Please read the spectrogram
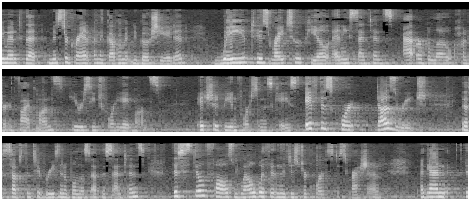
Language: English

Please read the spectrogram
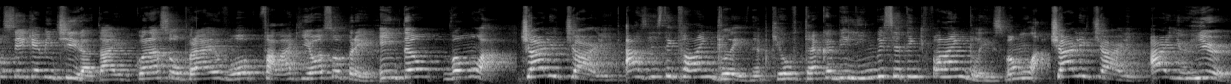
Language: Portuguese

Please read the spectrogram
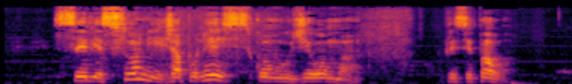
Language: Portuguese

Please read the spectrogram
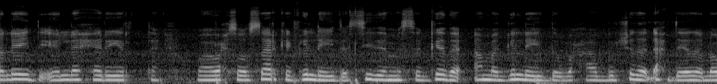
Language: Somali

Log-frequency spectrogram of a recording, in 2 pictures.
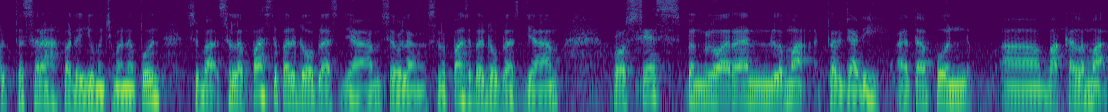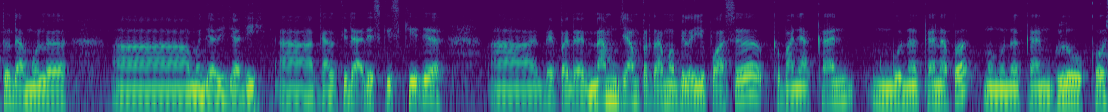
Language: Malay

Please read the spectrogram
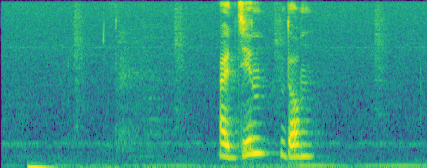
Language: Russian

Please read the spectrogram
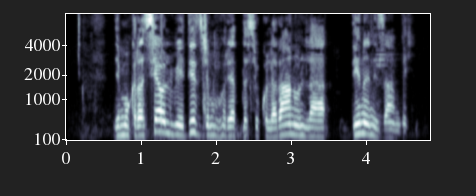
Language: Pashto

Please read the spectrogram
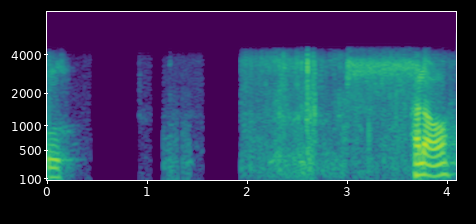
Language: Manipuri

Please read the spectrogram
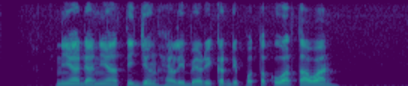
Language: Sundanese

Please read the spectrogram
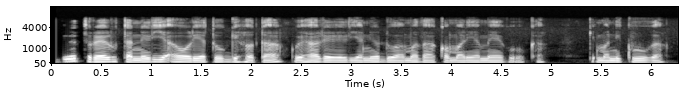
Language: Kikuyu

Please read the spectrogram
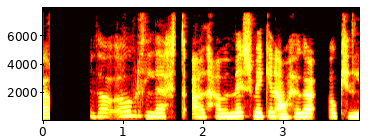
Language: Icelandic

